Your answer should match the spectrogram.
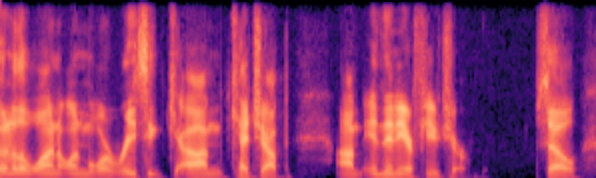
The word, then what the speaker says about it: k3sup: Yeah, Ketchup is how that's pronounced.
